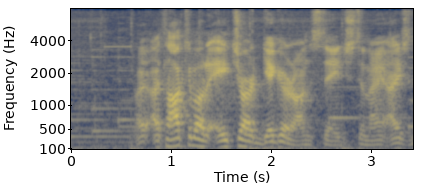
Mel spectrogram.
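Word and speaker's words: Giger: last night a lot of people call him Geger and I looked it up and I listened and it's pronounced gigger which is way too close to another obvious word.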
